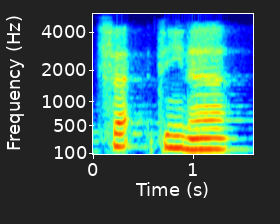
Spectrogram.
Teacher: احذر أن تقلقل الهمزة الساكنة أي هكذا فأتينا وهو خطأ شائع صوابه أن تقول فأتينا المثال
